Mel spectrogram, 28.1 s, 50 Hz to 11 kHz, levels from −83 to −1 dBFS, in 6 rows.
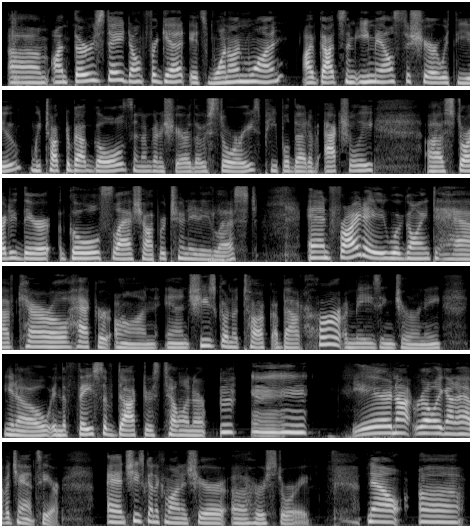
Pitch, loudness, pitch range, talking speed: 200 Hz, -23 LUFS, 180-230 Hz, 185 wpm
